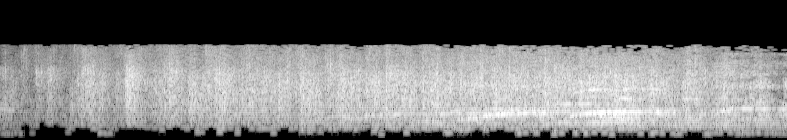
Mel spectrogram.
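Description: Congregation applauding at a prayer camp during a prayer marathon, many hands clapping in a dense, continuous patter that holds a steady, moderately loud level for about eight seconds.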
